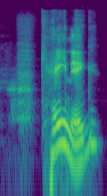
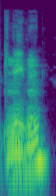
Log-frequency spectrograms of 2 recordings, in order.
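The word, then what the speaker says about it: Koenig: Kanig is the last name of Walter. Walter Kanig.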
